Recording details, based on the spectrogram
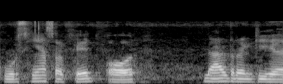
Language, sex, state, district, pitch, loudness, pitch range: Hindi, male, Jharkhand, Palamu, 125 Hz, -16 LUFS, 120-135 Hz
